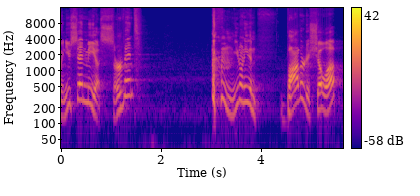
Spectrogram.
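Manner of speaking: high, loud, indignant rant; offended commander. Retold or imitated. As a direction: bristle like an insulted general. Offended commander Naaman voiced.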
